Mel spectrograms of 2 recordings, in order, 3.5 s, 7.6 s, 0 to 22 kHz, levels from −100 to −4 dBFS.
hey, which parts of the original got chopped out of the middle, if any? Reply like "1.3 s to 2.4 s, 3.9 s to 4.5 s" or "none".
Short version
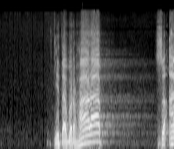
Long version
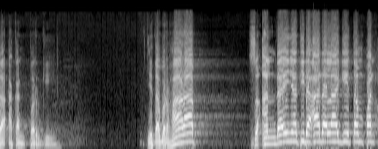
none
